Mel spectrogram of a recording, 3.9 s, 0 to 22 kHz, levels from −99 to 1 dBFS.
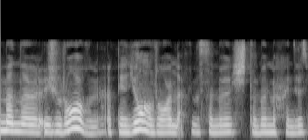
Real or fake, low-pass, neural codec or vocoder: fake; 7.2 kHz; autoencoder, 22.05 kHz, a latent of 192 numbers a frame, VITS, trained on one speaker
